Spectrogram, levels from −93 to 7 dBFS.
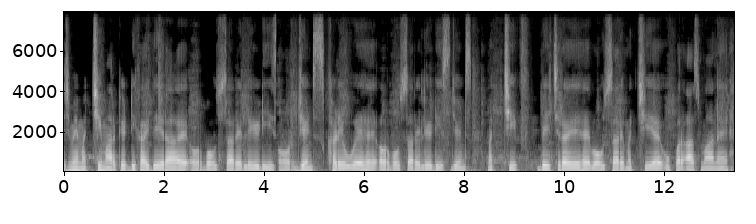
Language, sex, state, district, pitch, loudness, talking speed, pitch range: Hindi, male, Maharashtra, Chandrapur, 120 Hz, -16 LUFS, 150 wpm, 120-125 Hz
